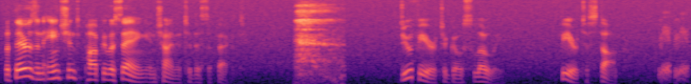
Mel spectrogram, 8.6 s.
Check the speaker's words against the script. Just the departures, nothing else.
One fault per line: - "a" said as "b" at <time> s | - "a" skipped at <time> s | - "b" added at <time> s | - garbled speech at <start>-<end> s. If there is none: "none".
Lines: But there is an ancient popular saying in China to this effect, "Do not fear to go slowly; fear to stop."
- "not" skipped at 5.1 s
